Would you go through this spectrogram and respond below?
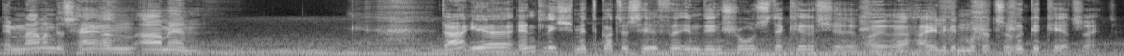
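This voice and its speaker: An actor playing a stern church judge in a radio drama, solemnly pronouncing a formal sentence with ceremonial deliberation. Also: male voice, fairly high pitch. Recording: voice under loud music. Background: loud music.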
